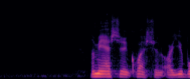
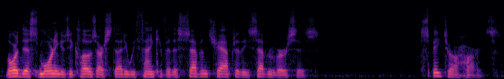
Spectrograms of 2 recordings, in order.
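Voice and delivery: closing prayer; 4 dB quieter than usual. Acted. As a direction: lead the church into a hushed prayer.

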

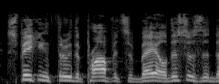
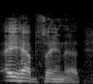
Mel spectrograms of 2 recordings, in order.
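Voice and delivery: ordinary delivery

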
